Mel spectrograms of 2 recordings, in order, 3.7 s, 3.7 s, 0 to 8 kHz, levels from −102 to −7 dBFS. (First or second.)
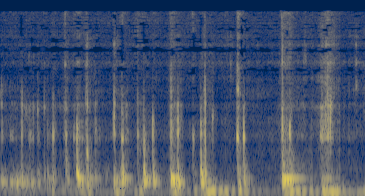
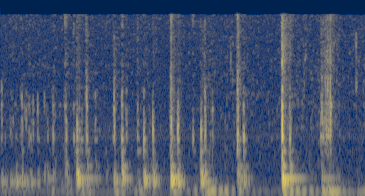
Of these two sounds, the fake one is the first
